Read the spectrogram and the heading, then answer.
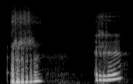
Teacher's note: you've got a slightly rolled R in there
